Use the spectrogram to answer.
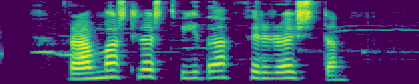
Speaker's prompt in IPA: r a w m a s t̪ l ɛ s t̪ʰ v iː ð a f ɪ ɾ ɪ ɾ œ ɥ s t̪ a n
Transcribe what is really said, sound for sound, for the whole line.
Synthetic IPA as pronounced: r a v m a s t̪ l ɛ s t̪ v iː ð a f ɪ ɾ ɪ ɾ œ ɥ s t̪ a n

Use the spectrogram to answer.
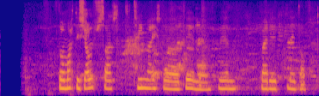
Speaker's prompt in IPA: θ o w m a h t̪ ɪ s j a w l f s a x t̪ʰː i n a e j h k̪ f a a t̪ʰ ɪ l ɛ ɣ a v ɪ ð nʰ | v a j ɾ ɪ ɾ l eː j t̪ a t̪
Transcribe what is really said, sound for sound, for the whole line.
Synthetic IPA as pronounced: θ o w m a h t̪ ɪ s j a w l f s a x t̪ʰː iː n a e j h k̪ v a a t̪ʰ ɪ l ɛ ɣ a v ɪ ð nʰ | v a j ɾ ɪ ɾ l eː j t̪ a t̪

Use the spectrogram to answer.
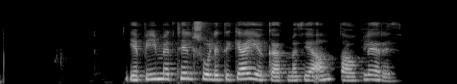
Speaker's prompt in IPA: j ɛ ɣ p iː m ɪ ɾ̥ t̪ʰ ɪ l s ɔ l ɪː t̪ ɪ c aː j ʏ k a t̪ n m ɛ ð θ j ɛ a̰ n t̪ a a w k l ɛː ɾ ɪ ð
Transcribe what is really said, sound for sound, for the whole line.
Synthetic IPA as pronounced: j ɛ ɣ p iː m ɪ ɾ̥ t̪ʰ ɪ l s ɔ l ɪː t̪ ɪ c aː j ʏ k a t̪ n m ɛ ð θ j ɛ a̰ n t̪ a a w k l ɛː ɾ ɪ θ

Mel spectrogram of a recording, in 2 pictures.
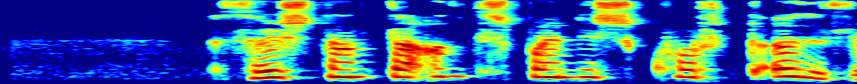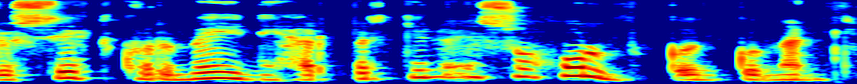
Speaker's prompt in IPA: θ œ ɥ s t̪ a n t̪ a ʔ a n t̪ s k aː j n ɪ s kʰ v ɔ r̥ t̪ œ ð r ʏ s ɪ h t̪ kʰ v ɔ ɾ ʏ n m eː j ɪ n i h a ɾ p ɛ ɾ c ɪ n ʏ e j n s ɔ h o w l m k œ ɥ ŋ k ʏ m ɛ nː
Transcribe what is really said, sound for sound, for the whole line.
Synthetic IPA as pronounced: θ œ ɥ s t̪ a n t̪ a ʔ a n t̪ s p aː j n ɪ s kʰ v ɔ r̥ t̪ œ ð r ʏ s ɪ h t̪ kʰ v ɔ ɾ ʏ m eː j ɪ n i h ɛ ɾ p ɛ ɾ c ɪ n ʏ e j n s ɔ h o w l m k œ ɥ ŋ k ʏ m ɛ nː

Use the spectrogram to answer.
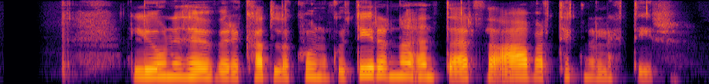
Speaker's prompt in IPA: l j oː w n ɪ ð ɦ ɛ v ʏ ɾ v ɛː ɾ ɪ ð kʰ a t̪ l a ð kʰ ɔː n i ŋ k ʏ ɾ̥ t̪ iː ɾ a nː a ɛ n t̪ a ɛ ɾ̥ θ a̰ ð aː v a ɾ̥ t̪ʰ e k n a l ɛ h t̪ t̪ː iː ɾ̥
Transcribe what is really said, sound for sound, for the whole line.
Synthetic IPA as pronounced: l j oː w n ɪ ð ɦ ɛ v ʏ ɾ v ɛː ɾ ɪ ð kʰ a t̪ l a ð kʰ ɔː n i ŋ k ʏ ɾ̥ t̪ iː ɾ a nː a ɛ n t̪ a ɛ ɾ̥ θ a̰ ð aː v a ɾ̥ t̪ʰ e k n a l ɛ x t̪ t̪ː iː ɾ̥

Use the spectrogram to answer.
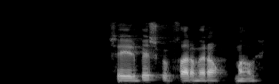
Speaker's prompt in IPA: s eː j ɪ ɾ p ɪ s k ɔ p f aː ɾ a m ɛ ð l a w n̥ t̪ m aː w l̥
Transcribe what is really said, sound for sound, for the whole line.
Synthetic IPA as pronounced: s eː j ɪ ɾ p ɪ s k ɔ p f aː ɾ a m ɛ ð ɾ a w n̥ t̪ m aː w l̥

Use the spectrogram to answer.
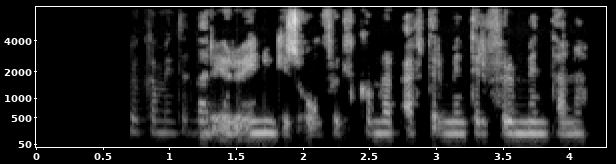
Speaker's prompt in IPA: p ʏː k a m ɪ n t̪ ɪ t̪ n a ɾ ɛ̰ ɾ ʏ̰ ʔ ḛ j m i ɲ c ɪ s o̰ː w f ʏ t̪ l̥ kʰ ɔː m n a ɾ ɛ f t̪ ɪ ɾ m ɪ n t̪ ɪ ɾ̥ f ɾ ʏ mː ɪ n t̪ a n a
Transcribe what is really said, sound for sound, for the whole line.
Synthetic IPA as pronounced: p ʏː k a m ɪ n t̪ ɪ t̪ n a ɾ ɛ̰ ɾ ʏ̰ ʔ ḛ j n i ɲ c ɪ s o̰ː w f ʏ t̪ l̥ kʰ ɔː m n a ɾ ɛ f t̪ ɪ ɾ m ɪ n t̪ ɪ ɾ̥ f ɾ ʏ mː ɪ n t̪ a n a

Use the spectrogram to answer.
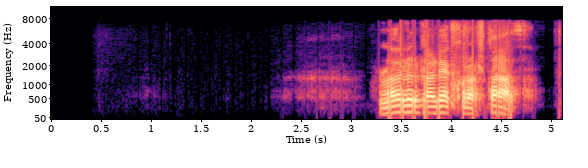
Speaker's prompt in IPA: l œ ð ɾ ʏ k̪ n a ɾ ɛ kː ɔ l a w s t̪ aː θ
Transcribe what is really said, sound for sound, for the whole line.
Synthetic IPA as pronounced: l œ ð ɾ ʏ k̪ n a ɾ ɛ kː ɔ ɾ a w s t̪ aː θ

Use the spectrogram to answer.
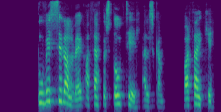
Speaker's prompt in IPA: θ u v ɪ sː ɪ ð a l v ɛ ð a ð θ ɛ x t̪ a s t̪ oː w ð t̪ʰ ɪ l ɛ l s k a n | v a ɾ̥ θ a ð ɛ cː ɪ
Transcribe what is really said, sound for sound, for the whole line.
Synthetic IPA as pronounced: θ u v ɪ sː ɪ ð a l v ɛ ɣ a ð θ ɛ h t̪ a s t̪ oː w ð t̪ʰ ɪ l ɛ l s k a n | v a ɾ̥ θ a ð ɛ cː ɪ

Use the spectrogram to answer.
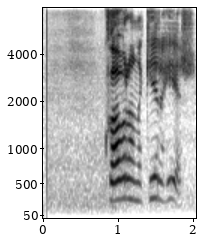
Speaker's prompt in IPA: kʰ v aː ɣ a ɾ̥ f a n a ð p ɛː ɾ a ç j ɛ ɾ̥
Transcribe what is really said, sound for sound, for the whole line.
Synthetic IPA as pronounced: kʰ v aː v a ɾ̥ h a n a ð c ɛː ɾ a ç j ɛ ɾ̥

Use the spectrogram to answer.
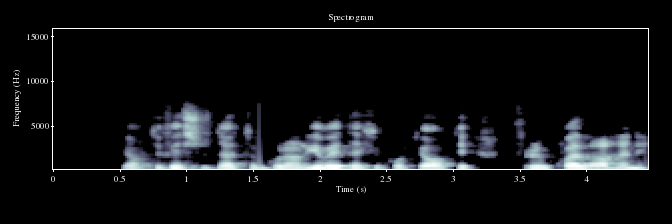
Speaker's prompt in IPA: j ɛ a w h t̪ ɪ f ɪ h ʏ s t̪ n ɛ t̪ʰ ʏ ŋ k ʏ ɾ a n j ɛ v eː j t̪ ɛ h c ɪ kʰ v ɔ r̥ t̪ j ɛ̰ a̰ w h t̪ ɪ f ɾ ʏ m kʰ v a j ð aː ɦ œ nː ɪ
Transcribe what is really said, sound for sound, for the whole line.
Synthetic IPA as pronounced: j ɛ a w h t̪ ɪ f ɪ s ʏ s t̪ n ɛ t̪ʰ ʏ ŋ k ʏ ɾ a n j ɛ v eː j t̪ ɛ h c ɪ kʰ v ɔ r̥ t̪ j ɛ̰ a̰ w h t̪ ɪ f ɾ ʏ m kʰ v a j ð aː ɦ ɛ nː ɪ

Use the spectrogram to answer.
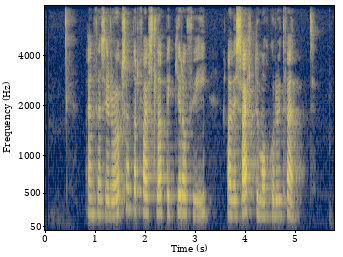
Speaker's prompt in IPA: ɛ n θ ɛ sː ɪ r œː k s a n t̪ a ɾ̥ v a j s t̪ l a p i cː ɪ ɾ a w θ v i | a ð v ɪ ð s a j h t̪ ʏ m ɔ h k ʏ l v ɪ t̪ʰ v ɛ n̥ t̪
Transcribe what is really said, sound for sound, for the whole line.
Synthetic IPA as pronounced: ɛ n θ ɛ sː ɪ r œː k s a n t̪ a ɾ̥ f a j s t̪ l a p ɪ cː ɪ ɾ a w θ v i | a ð v ɪ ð s a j h t̪ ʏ m ɔ h k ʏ ɾ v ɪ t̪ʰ v ɛ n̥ t̪

